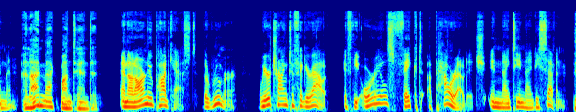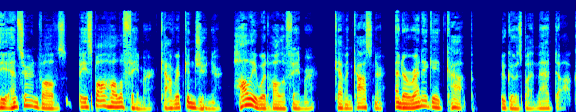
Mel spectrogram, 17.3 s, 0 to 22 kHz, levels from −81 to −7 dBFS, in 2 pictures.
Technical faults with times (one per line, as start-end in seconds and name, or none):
none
